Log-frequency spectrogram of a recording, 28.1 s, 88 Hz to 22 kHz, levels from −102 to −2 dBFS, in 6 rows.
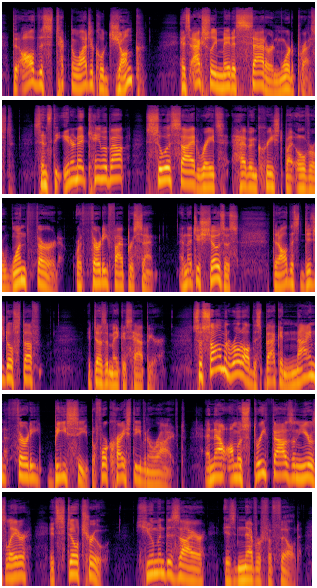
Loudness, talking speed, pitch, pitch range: -23 LUFS, 150 wpm, 150 Hz, 125-175 Hz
